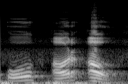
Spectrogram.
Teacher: इन्हें कंठ तालव्य कहा जाता है दूसरा है कंठ होष कां इसके उच्चारण में कंठ और ओठ दोनों भाग लेते हैं · इसके उच्चारण में कंठ और ओठ दोनों भाग लेते हैं, इसीलिए इन्हें कंठोष्ठ कहा जाता है।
